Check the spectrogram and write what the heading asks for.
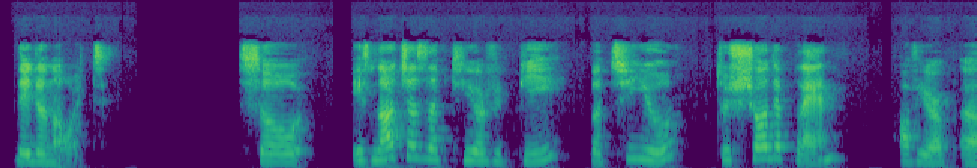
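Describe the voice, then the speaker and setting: A woman trainer leading an online team session, talking quickly and excitedly, restarting words, in non-native English over a video call. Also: mid-range voice. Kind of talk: live online training talk. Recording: dull lo-fi video-call audio.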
